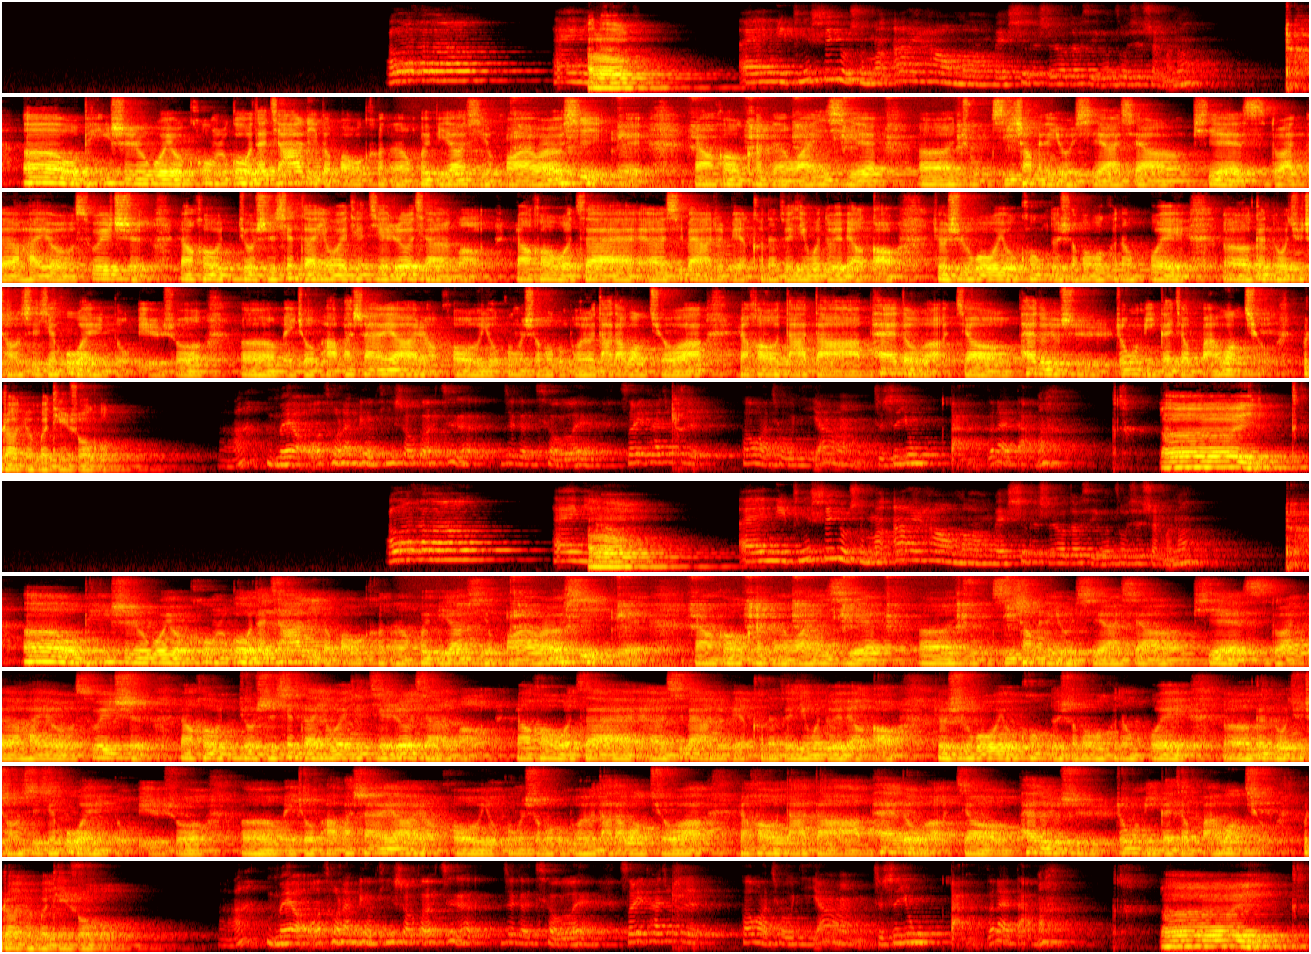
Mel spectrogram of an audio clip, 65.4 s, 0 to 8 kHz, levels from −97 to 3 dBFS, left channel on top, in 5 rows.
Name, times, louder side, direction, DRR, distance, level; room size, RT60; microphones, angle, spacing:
voice 1, 3.8-4.8 5.5-6.5 7.4-12.0 54.4-59.3 59.7-61.5 61.8-62.9, right 1 dB, 25° right, 2 dB, 1.8 m, -40 dB
voice 2, 5.9-6.3 12.8-53.4 63.5-63.6 63.9-64.9, left 3 dB, 70° left, 7 dB, 2.1 m, -26 dB
sound 1, 17.0-23.6, left 1 dB, 5° right, 2.8 m, -38 dB
13.5 x 13.0 x 8.4 m, 1.5 s
head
